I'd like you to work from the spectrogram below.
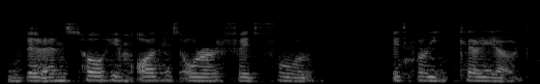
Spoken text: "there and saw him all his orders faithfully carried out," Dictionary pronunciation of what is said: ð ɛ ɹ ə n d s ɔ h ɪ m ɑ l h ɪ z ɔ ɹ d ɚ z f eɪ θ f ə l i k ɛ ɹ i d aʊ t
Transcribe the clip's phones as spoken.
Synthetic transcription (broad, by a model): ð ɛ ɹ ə n s ɔ h ɪ m ɑ l h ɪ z ɔ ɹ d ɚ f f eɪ t f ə l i k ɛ ɹ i aʊ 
